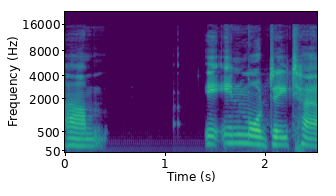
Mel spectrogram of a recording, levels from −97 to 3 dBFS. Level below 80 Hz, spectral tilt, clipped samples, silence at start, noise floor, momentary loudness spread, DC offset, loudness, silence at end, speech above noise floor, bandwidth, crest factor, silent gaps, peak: -64 dBFS; -3 dB/octave; under 0.1%; 0 s; -80 dBFS; 7 LU; under 0.1%; -29 LUFS; 0 s; 50 dB; 16 kHz; 18 dB; none; -14 dBFS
